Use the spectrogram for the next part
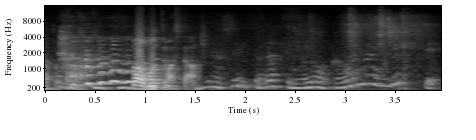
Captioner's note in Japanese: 笑い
